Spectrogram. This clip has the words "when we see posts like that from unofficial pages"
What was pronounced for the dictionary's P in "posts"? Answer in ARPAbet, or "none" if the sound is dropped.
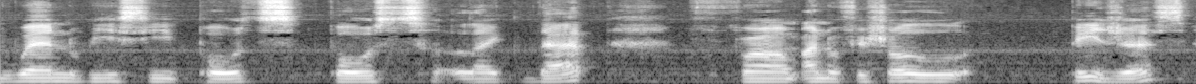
P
